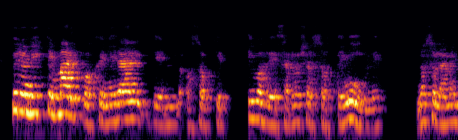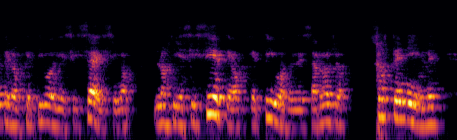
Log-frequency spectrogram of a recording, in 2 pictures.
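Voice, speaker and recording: With a fairly low pitch and ordinary pitch variation, this woman talks at a fairly slow pace, hardly pausing at all. Her loudness swings widely, and audible room echo surrounds her. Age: 70s. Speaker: judge and lecturer. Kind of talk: lecture.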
